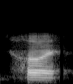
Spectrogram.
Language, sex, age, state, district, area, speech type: Assamese, male, 60+, Assam, Majuli, rural, conversation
